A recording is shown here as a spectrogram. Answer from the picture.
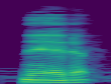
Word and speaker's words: നേരം: നേരം എന്നുള്ളത് നേരം ഒന്ന് പറഞ്ഞാൽ നേരം നേരം നേരം എന്നേ ഉള്ളൂ, നേ വേണ്ട, നേരമല്ല നേരം.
